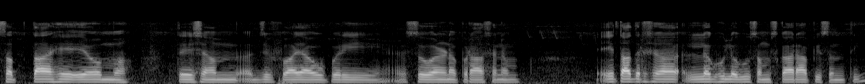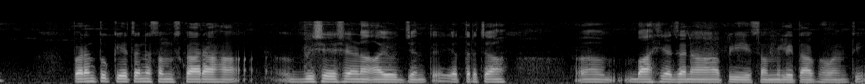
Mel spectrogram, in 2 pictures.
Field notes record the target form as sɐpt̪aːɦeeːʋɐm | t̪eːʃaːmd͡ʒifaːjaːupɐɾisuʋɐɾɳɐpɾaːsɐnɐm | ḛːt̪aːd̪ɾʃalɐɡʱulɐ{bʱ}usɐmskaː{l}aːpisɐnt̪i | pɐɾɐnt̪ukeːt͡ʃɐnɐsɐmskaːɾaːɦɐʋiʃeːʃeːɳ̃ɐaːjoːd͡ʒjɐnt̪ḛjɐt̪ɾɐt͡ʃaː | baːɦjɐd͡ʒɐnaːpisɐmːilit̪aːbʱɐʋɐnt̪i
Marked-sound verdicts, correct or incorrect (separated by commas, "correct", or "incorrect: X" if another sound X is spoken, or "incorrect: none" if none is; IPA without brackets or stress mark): incorrect: ɡʱ, incorrect: ɾ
